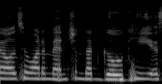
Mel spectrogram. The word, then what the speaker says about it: GOQii: rewards and I also want to mention that Goki is spelled g q i i i so that's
